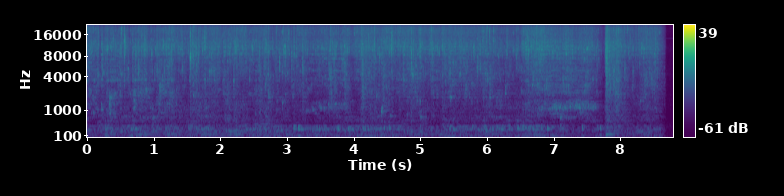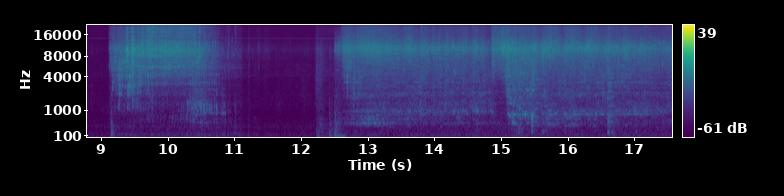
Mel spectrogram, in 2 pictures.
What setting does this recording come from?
kitchen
